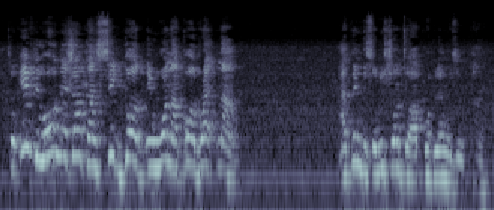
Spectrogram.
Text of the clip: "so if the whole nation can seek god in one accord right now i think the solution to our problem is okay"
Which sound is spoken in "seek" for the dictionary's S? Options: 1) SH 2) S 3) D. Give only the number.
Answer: 2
